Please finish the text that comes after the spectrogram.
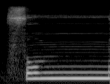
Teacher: الثاء مضمومة وهي من الحروف اللثوية اللي بخرج فيها طرف اللسان، والميم المشددة تبقى برضو غنة بمقدار حركتين.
